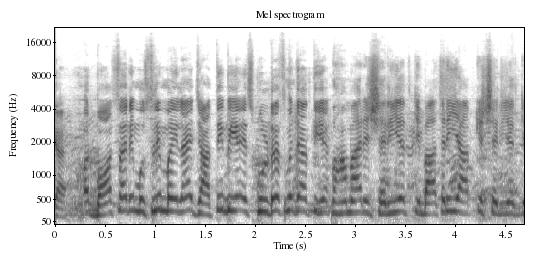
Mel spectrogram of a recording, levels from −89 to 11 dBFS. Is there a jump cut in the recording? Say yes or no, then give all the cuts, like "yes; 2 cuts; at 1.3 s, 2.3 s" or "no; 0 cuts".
yes; 1 cut; at 2.8 s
